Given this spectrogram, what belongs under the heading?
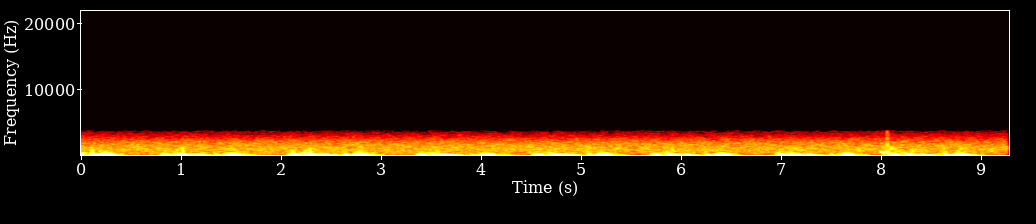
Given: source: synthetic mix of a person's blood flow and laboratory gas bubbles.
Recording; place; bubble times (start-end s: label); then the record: Doppler ultrasound of blood flow; precordium
7.79-7.85 s: bubbles
7.98-8.18 s: bubbles
From the record:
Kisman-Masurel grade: 211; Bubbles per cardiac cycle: several, 3 to 8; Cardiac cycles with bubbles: 1 to 10%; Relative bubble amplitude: barely perceptible (0.100 to 0.250); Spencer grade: 1 (occasional bubble signal discernible with the cardiac motion signal, with majority of cardiac periods free of bubbles); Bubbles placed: anywhere in the cardiac cycle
